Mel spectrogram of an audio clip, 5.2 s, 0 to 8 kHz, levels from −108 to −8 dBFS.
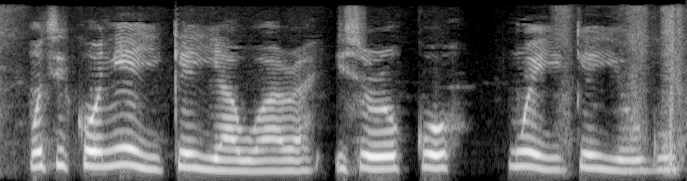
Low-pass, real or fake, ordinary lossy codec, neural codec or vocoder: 7.2 kHz; real; AAC, 32 kbps; none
